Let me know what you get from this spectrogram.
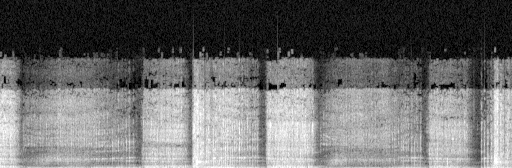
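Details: Deep, booming lion roars dominated by low rumbling, repeated in heavy bursts about every second, separated by short breaks, with a hissy, noisy background throughout.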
